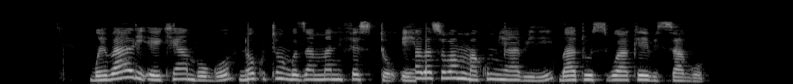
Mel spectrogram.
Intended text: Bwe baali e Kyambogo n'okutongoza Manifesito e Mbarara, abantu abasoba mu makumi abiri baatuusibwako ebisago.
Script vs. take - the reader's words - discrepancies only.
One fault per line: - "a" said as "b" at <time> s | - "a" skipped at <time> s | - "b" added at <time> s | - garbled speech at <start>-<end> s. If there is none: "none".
- "Mbarara abantu" skipped at 4.1 s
